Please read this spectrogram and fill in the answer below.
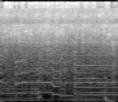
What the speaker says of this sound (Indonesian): Nih aku lagi goreng si ikan crispy-nya pakai kompornya yang sedang aja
